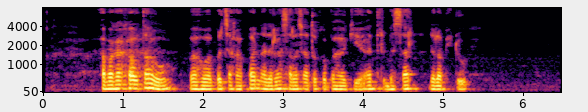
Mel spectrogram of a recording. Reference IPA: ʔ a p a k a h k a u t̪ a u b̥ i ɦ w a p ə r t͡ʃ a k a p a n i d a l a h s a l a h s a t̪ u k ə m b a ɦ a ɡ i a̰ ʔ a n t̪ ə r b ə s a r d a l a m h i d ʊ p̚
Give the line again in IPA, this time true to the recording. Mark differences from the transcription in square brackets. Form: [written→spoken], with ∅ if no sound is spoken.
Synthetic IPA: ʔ a p a k a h k a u t̪ a u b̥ [i→a] ɦ w a p ə r t͡ʃ a k a p a n [i→a] d a l a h s a l a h s a t̪ u k ə [m→∅] b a ɦ a ɡ i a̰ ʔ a n t̪ ə r b ə s a r d a l a m h i d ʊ p̚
